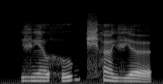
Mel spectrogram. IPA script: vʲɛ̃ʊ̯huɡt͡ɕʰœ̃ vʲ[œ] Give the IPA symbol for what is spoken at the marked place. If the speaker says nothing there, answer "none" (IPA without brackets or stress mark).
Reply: œ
